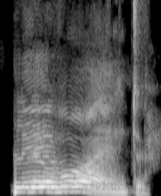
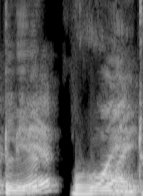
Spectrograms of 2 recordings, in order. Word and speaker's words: clairvoyant: क्लियरवॉयंट, कुछ लोग इसका प्रोनाउंसिएशन क्लियर वॉ भी कहते हैं, क्लियर वॉ करके छोड़ देते हैं, और कुछ लोग इवन डिक्शनरी में भी इसका प्रोनाउंसिएशन जो होता है क्लियर वॉइंट होता है। क्या होता है, क्लियर वॉइंट, क्लियर वॉइंट, CLAIRVOYANT, क्लियर वॉइंट।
